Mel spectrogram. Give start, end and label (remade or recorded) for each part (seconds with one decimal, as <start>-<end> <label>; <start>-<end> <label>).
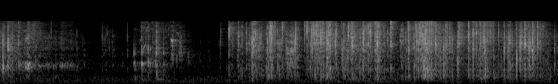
0.0-4.3 recorded; 4.3-5.6 remade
